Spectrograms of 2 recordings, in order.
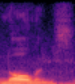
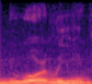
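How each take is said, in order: First: The name is squeezed into two short syllables. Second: The name is said in full, syllable by syllable. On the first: This is how locals say it. "That's how they say it" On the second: This is the usual outside way of saying it. "you say New Orleans"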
